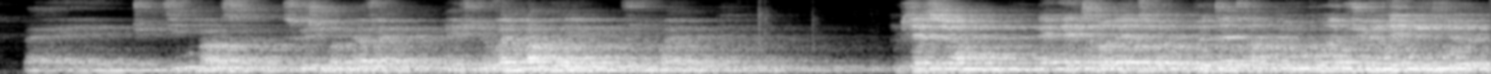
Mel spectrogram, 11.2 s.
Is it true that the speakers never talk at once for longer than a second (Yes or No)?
Yes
